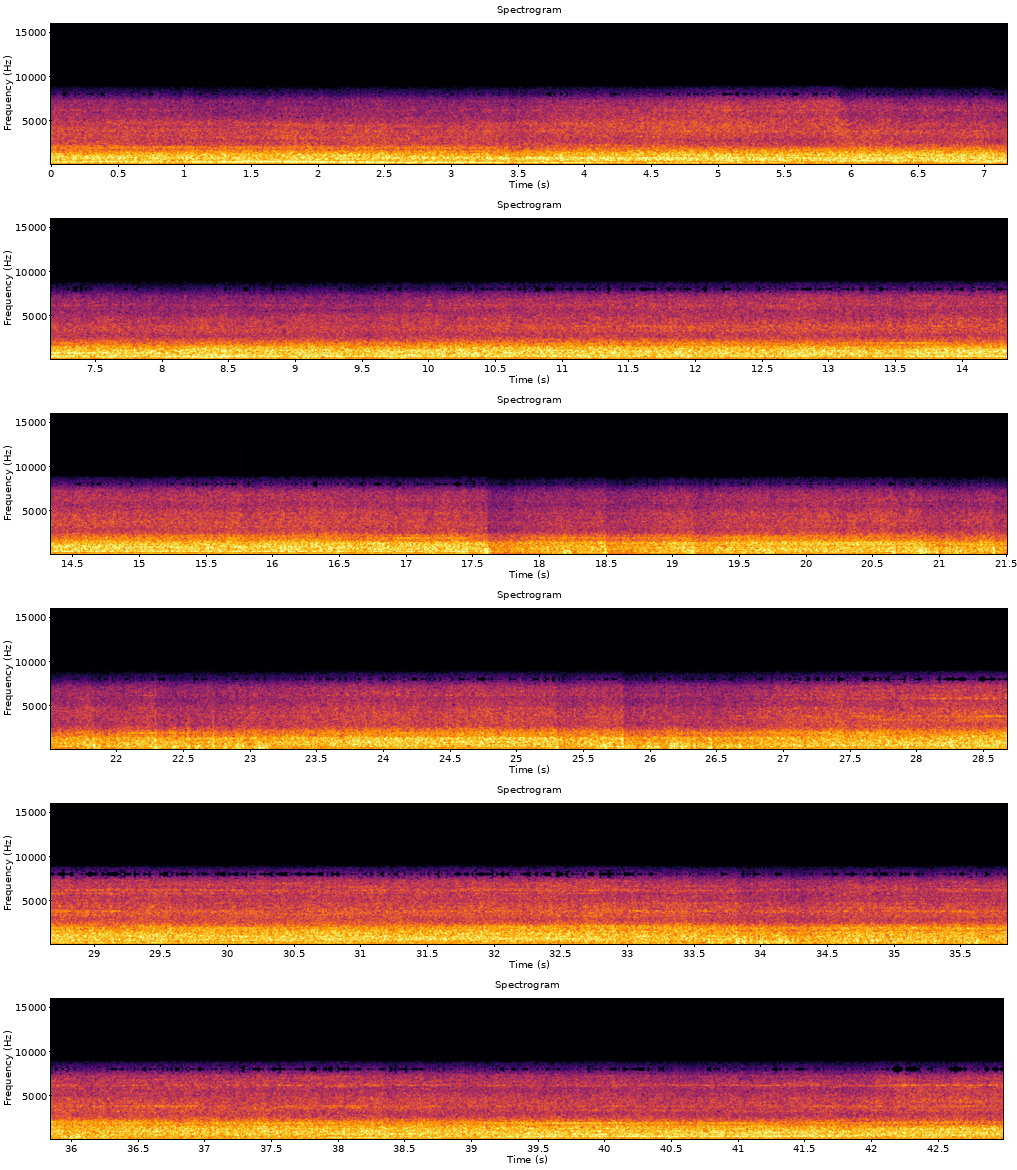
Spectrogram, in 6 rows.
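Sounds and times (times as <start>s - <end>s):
air compressor engine drone: 0.0s - 42.9s.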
